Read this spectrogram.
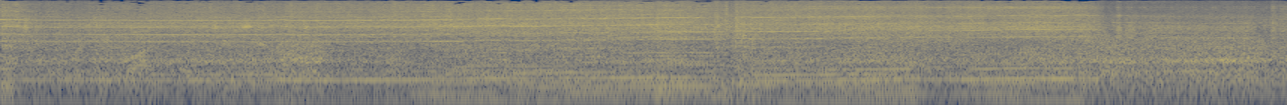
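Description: A racing car engine roars steadily, its pitch shifting as the car shifts gears.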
